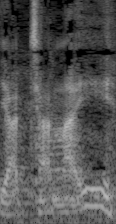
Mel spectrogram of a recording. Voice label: "yachanae", minamiyamagata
